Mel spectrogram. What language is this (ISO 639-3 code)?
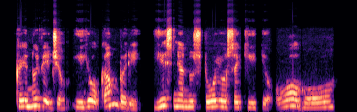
lit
